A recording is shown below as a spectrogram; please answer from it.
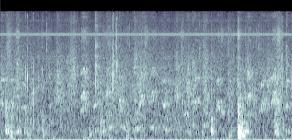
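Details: Puppy Josie at playtime, wrestling, lets out a brief whimpering, growly yelp near the end amid soft scuffling, rustling and thumps of play, with a faint steady high tone running throughout.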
